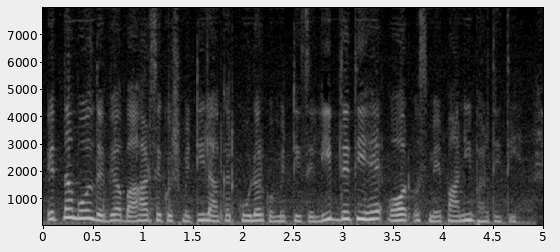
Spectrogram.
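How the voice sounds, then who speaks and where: A woman's voice: mid-range voice, fairly quick, dark tone, slight background noise. A woman reading scripted narration for a cartoon story. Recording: music behind the voice. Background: background music.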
